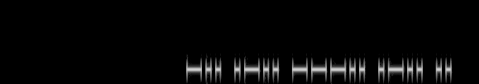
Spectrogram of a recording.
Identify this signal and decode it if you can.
Morse code, heard as a keyed tone, about 25 wpm, 700 Hz. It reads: DL8LI
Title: DXCC-100 Call Signs - 5 Characters - Repeated 3x - 25wpm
